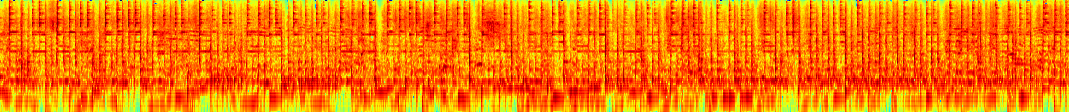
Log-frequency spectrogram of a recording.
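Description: Live Haitian Vodou ceremony music: drums and a struck metal bell keep up a fast, steady beat, with voices singing over it.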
